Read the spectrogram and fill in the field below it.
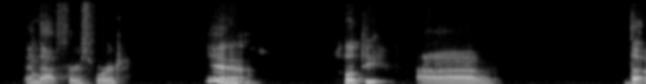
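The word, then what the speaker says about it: ὅτι: Oh, So he because thinks Jaden, this- don't you pronounce like logos or pronounce that think like hati. ah? Yeah. No. It's Hoti.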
